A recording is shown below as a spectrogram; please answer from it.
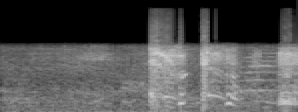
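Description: Two short, loud vocal bursts from a person close to the microphone, about a second in and again half a second later, over a faint murmur of voices.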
